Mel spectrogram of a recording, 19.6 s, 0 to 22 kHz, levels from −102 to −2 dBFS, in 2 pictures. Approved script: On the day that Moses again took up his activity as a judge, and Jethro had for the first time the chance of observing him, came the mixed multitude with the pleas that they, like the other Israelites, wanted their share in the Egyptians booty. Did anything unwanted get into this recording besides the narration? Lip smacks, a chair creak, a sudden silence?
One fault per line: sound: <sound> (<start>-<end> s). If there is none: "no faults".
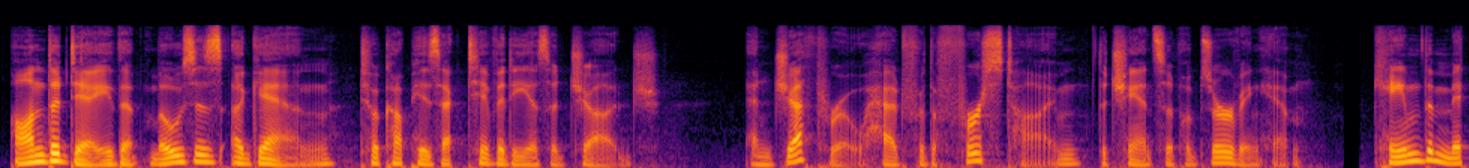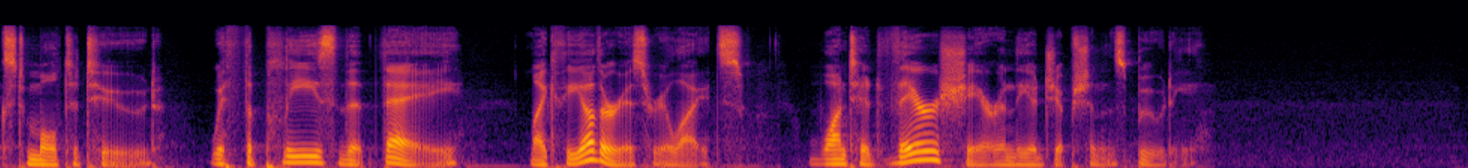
no faults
